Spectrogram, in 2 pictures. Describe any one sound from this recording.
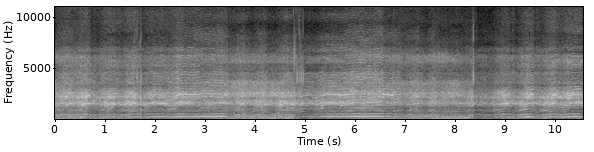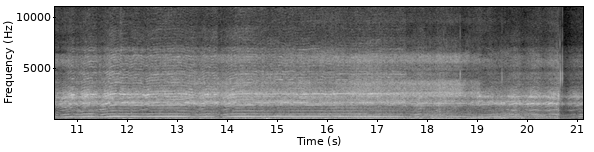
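A jet ski engine revs up and down loudly, close by.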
